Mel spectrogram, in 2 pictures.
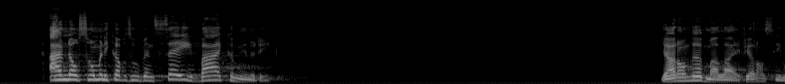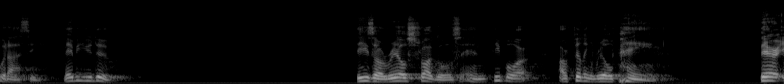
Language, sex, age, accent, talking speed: English, male, 40-59, American, 140 wpm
